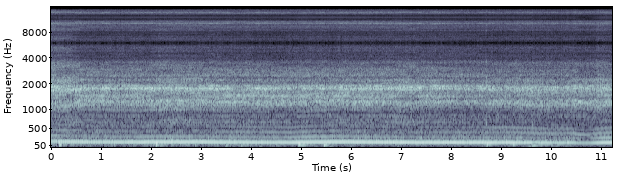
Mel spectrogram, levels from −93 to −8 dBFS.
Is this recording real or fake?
real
